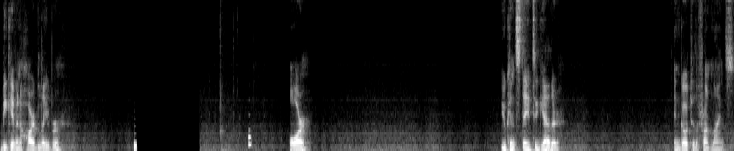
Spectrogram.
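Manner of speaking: grave weighty tone. Voicing a woman who gives two accused team members their choice, much more serious tone. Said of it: "In a much more serious tone".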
